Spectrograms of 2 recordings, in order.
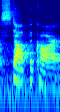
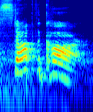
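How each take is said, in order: First: Said in the usual way. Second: Loud, drawn-out command, each word leaned on; shouted order. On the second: Retold or imitated. Instructor orders driver who hit the pole to stop, shouting. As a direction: imitate an instructor yelling to halt, slowly and forcefully.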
